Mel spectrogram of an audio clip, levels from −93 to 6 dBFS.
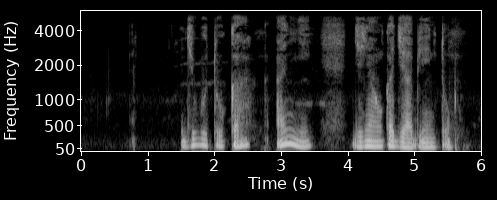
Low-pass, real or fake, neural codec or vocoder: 5.4 kHz; real; none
